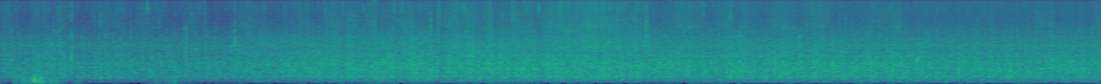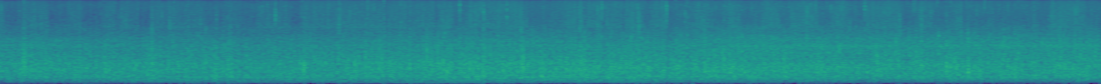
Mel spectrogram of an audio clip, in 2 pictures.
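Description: Steady rain hitting a truck camper: a dense, even hiss of drops that grows a little louder about three to four seconds in. A single low thump sounds right at the start.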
